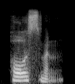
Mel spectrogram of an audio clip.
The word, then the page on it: horseman: Indian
